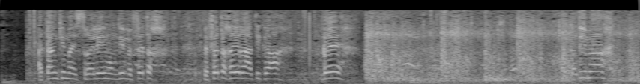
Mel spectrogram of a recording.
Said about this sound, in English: And you hear the shooting in the background that continues.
